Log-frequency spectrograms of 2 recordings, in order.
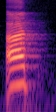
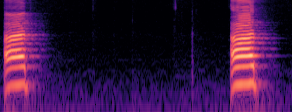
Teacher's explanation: حمزہ کو جب تا سے ملائیں گے تو آواز اسٹک ہو جائے گی. یہاں پر لوٹتی ہوئی آواز نہ معلوم ہو. بعض اوقات لوگ تا میں بھی قلقلہ کر رہے ہوتے ہیں جو کہ غلط ہے.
